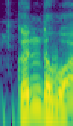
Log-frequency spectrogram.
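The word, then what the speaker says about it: Gündoğan: Gundogan. That's how you pronounce his name.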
